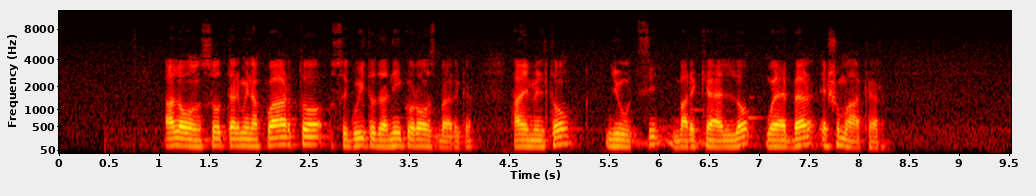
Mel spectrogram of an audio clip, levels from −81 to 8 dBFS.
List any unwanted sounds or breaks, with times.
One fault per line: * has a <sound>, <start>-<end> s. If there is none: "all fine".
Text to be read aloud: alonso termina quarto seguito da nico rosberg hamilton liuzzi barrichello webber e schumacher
all fine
